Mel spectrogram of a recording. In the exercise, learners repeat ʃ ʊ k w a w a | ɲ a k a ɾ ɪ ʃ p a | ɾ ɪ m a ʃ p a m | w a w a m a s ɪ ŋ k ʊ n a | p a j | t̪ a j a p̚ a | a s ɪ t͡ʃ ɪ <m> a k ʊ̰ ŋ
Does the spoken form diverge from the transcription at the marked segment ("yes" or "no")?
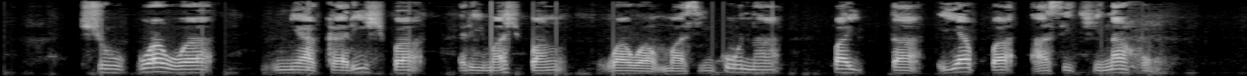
yes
